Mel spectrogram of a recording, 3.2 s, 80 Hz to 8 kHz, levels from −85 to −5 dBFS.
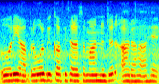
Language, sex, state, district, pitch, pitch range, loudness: Hindi, female, Haryana, Rohtak, 205 Hz, 195-215 Hz, -14 LUFS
